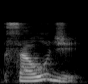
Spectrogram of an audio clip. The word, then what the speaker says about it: saúde: E a segunda, saúde, saúde. Nós temos aqui ó, a penúltima sílaba mais forte e ela é por ser um hiato acentuado, certo?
